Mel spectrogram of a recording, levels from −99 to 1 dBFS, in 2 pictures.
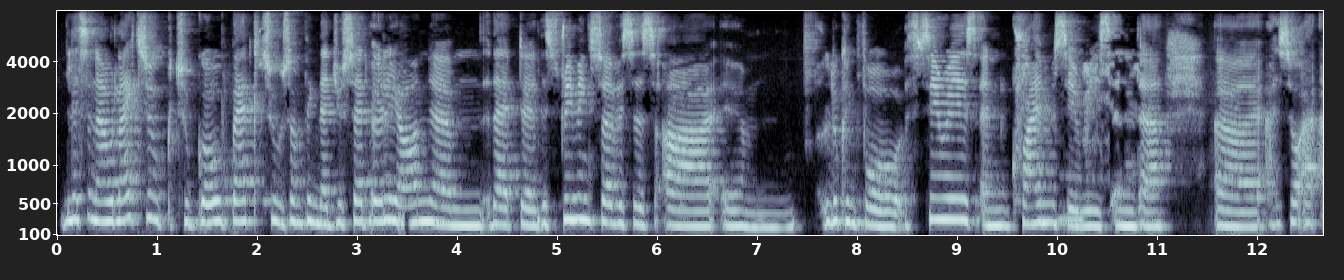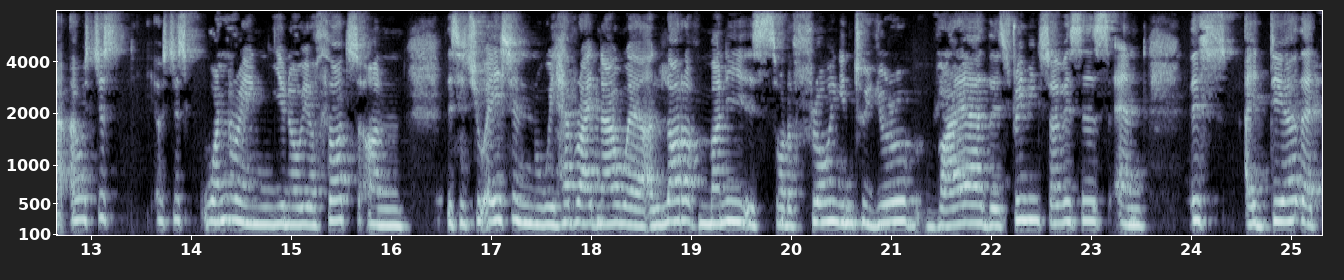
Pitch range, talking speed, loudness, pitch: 215-265 Hz, 170 wpm, -17 LUFS, 240 Hz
